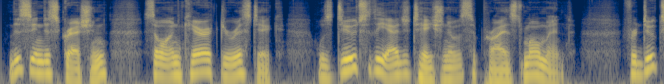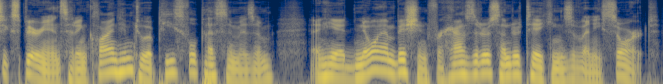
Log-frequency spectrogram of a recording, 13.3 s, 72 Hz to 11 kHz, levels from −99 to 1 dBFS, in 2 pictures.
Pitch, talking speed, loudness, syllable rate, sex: 115 Hz, 155 wpm, -17 LUFS, 5.7 syllables/s, male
